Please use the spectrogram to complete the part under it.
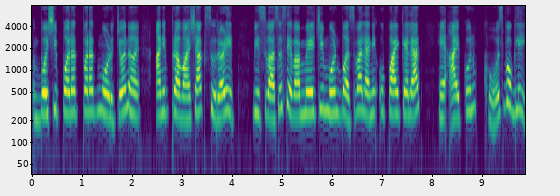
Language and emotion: Goan Konkani, happy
